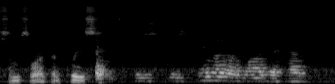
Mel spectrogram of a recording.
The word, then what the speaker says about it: Klimaanlage: Does Klimaanlage have 3 A's in it, or is it It has 3 A's altogether. Yeah, there's a syllable break here, Klima, and then Anlage.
